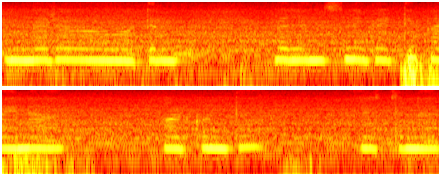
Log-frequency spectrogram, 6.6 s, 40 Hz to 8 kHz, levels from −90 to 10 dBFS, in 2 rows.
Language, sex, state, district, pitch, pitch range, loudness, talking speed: Telugu, female, Andhra Pradesh, Manyam, 210 Hz, 205-210 Hz, -17 LUFS, 80 wpm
